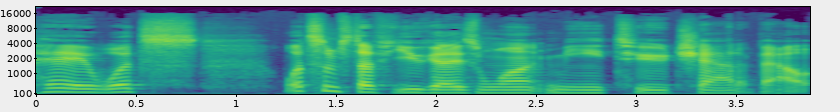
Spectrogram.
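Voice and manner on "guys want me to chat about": normal talking voice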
